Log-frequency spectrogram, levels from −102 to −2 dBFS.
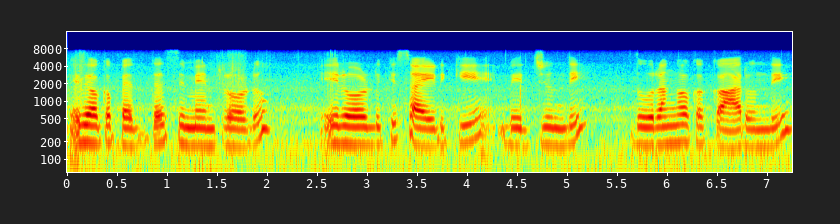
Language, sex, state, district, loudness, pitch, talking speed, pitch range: Telugu, female, Andhra Pradesh, Sri Satya Sai, -18 LUFS, 180 Hz, 125 wpm, 175-190 Hz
